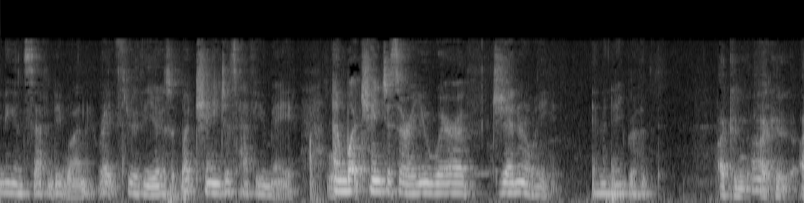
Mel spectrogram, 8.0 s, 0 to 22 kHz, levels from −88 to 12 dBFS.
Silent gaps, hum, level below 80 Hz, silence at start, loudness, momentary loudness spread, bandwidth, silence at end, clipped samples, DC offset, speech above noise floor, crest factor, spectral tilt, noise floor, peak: none; none; -46 dBFS; 0 s; -22 LUFS; 13 LU; 11 kHz; 0 s; under 0.1%; under 0.1%; 27 dB; 20 dB; -6.5 dB/octave; -49 dBFS; -2 dBFS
